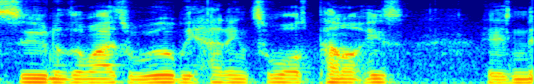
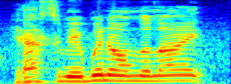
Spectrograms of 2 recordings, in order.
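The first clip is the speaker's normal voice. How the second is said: hyped up; 5 semitones higher, 5 dB louder, faster than usual. Acted. Hyping second half.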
